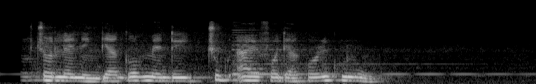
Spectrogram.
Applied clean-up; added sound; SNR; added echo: none; Piano; 20 dB; none.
